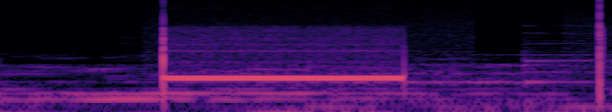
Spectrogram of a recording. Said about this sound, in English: So, the Levys picked up the phone and dialed.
